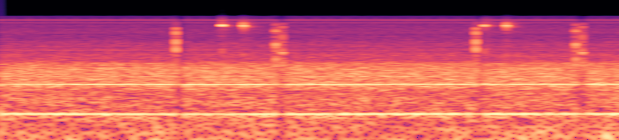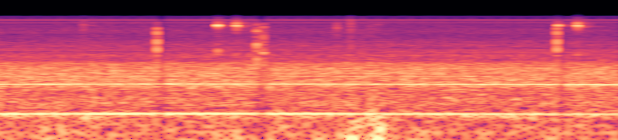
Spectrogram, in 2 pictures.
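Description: Faint computer mouse clicks: a dozen or so sharp ticks in small clusters, with two low thuds about four and a half and five seconds in, over a steady faint hum and hiss.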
